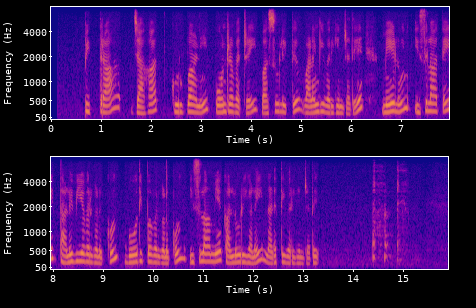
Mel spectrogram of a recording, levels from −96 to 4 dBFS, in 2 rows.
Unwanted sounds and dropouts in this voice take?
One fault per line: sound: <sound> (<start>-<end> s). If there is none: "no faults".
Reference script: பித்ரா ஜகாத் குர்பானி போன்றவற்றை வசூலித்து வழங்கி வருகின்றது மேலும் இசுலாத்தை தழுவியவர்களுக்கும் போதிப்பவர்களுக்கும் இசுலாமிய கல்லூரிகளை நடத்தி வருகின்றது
sound: cough (14.4-15.1 s)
